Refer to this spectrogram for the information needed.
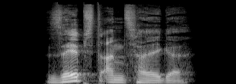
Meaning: A report to the authorities about a breach of law committed by oneself, especially to the tax authorities about a false or incomplete tax return
- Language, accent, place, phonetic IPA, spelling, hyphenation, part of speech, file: German, Germany, Berlin, [ˈzɛlpstʔantsaɪ̯ɡə], Selbstanzeige, Selbst‧an‧zei‧ge, noun, De-Selbstanzeige.ogg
